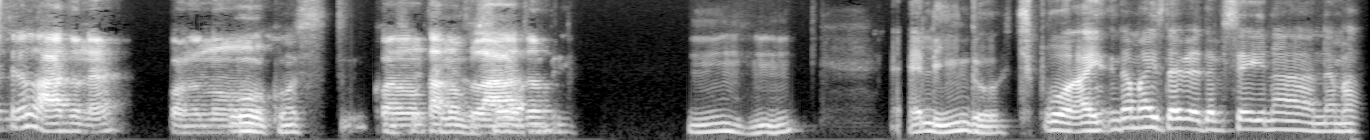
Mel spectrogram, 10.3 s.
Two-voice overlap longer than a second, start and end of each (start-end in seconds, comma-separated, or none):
2.9-4.3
